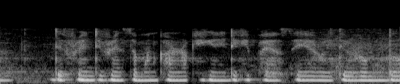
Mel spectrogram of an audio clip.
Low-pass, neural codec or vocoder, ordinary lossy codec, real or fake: 5.4 kHz; none; none; real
